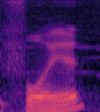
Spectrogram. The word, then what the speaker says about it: foyer: Curiously empty foyer. Or if you're American, foyer, I've heard it pronounced.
